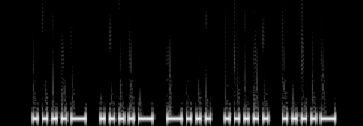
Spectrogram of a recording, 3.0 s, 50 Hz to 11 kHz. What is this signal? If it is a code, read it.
Morse code, heard as a keyed tone, about 30 wpm, 700 Hz. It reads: 44B54
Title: Five Challenging Letter-Number Combinations 30wpm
